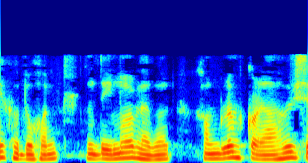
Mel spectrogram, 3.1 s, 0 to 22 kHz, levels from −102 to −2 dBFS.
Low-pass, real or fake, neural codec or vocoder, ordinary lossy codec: 5.4 kHz; fake; codec, 16 kHz, 2 kbps, X-Codec, HuBERT features, trained on balanced general audio; MP3, 32 kbps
